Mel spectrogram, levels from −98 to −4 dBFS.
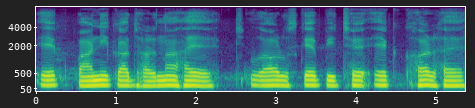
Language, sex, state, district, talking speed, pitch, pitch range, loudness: Hindi, male, Haryana, Rohtak, 125 wpm, 135 Hz, 130-140 Hz, -14 LUFS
